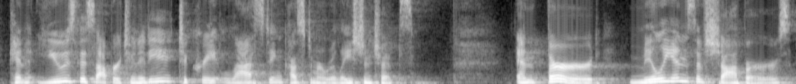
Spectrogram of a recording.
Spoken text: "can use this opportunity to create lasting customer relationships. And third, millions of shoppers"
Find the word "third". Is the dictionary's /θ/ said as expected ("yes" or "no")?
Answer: yes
